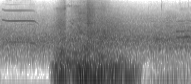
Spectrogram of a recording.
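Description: A loud whoosh sweeps past.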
